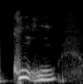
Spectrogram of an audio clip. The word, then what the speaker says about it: Kuru: J'imagine en tout cas qu'en Bretagne, vous ne connaissez pas la maladie de Kuru ou Kourou. On peut la prononcer comme on souhaite, mais qu'est-ce que la maladie de Kourou?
